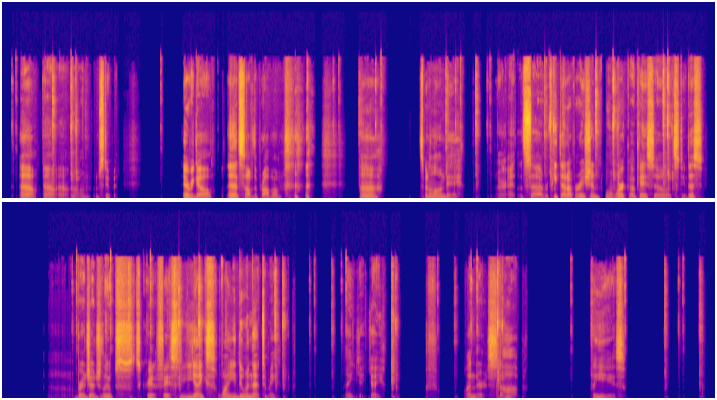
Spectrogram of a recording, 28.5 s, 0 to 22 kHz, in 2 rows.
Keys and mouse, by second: 1.4 ctrl+e, 6.6-11.5 drag, 10.9 shift+r, 12.2 ctrl+w, 13.3 ctrl+e, 16.3 click, 17.8 ctrl+z, 18.2 ctrl+z, 19.8 ctrl+z, 20.4-22.1 drag, 22.1 f, 24.1 f, 24.2 click, 25.5-26.7 drag.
